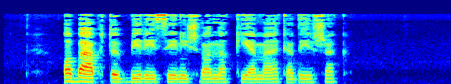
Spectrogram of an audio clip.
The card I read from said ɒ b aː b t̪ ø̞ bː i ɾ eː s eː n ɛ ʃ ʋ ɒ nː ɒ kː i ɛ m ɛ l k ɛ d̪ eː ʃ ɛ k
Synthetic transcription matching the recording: ɒ b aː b t̪ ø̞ bː i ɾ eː s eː n i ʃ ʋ ɒ nː ɒ kː i ɛ m ɛ l k ɛ d̪ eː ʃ ɛ k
